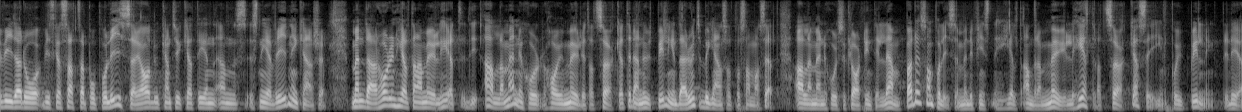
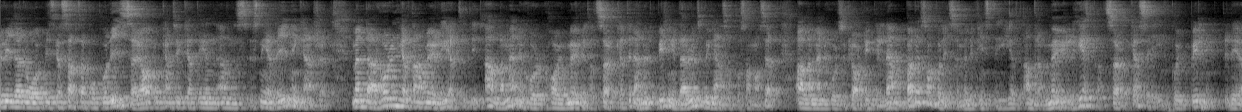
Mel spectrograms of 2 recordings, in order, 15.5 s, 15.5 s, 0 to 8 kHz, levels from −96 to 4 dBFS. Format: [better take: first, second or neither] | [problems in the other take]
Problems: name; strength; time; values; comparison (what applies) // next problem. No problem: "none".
first | room echo; dies away in 0.9 s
